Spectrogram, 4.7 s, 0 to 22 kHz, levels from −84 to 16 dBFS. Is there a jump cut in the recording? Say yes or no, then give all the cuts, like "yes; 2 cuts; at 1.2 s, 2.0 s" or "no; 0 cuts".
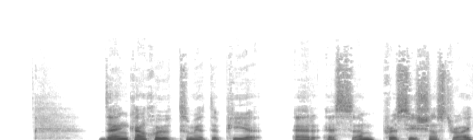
yes; 1 cut; at 1.8 s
